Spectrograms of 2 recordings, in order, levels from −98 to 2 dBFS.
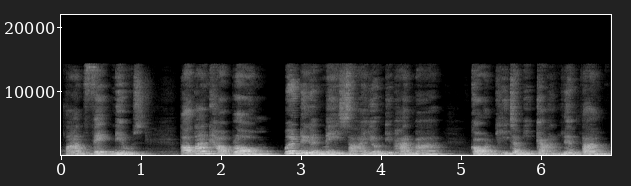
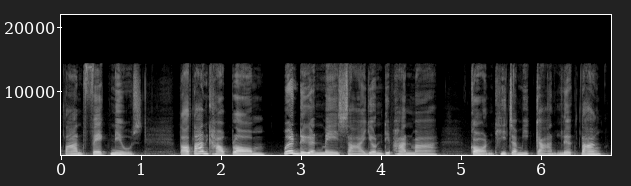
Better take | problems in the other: second | off-mic speech; far // room echo; noticeable; dies away in 0.4 s

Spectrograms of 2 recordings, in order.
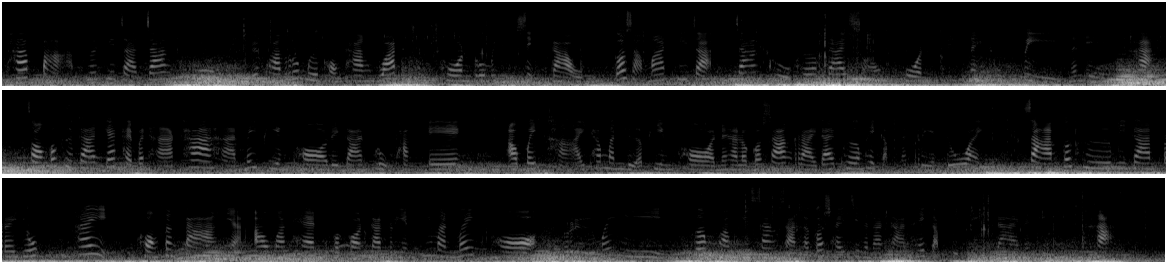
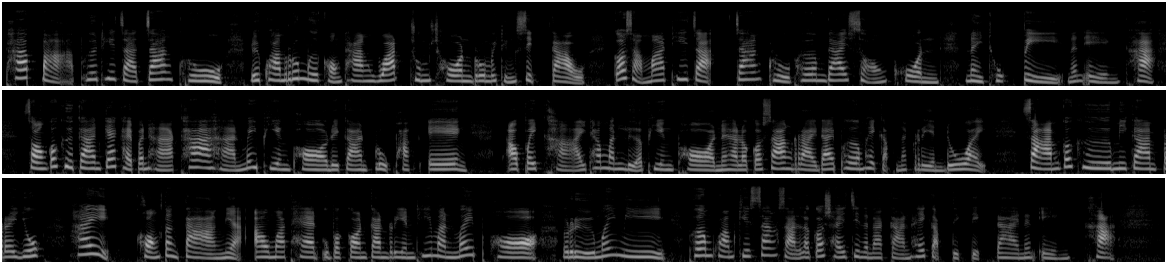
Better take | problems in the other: second | wind noise on the microphone; heavy; 1 dB above the speech

